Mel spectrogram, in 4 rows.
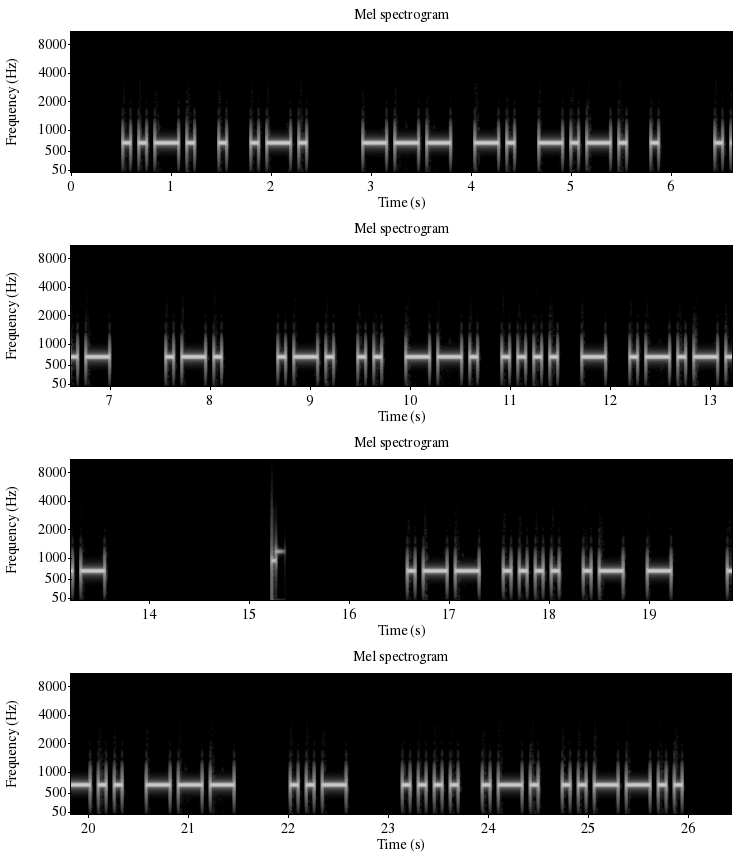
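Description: Steady Morse code beeps at a single mid pitch, keyed in quick dots and dashes at an even 15 words per minute, sending sentences built from common words and abbreviations, with a short silent break and a faint click midway. No voices.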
